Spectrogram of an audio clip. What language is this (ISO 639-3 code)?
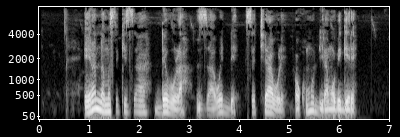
lug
